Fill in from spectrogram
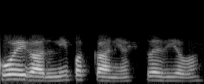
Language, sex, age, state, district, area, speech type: Dogri, female, 18-30, Jammu and Kashmir, Jammu, rural, conversation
